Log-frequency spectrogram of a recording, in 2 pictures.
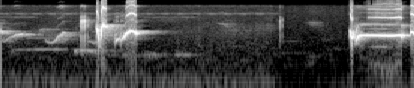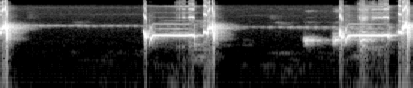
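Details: Ashy tailorbird lure call for luring wild birds: a few rising chirps, a pause, then three loud, rasping, buzzy notes with a steady tone inside, spaced about a second and a half apart.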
